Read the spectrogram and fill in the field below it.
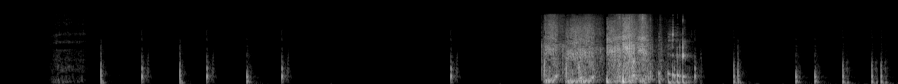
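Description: Footsteps tap on stone in short, even steps.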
